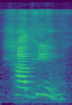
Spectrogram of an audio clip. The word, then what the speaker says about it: স্বাধীন: স্বাধীন আমরা বলি স্বাধীন, আমরা দন্ত স উচ্চারণও করি না। তাহলে বলতাম কি? স্বাধীন। দাঁতের সাথে লাগিয়ে দন্ত স্বাধীন, স্বাধীন তো বলি না, আমরা বলি স্বাধীন। এখানে তালব্যস্বর উচ্চারণ হয়, তাহলে আমরা বলছি স্বাধীন।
